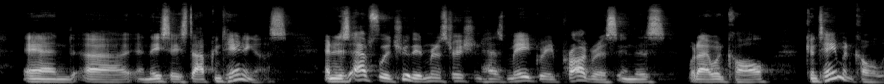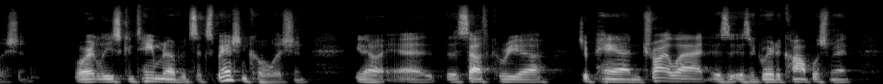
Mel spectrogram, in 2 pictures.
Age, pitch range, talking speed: 40-59, 115-140 Hz, 165 wpm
